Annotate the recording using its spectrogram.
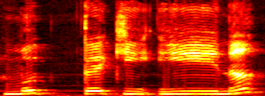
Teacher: حمزہ کو لائٹ طریقے سے پڑھنا ہے کیونکہ یہ حمزہ ہے نہ کہ عین ہے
